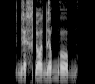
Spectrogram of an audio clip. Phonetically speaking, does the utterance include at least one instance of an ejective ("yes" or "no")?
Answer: no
